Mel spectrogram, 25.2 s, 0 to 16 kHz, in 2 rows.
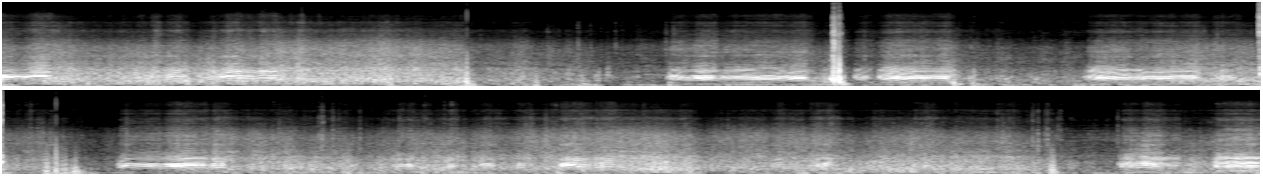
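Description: Beta 250RR two-stroke dirt bike engine revving up and down as the throttle is opened and closed over and over, dropping back between bursts. Two sharp knocks cut in, at about 8 and 12.5 seconds in.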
